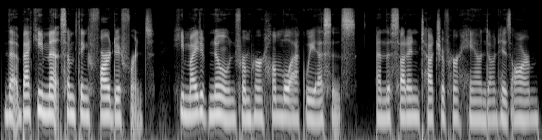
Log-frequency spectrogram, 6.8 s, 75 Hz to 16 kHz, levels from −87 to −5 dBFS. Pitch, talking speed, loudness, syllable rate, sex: 180 Hz, 210 wpm, -23 LUFS, 5.4 syllables/s, female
